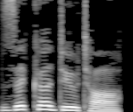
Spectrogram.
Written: zitkaduta

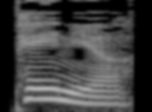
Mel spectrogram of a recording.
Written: peña

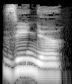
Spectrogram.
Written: xenia

